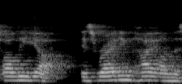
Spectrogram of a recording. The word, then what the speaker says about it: Aaliyah: what I am the brooklyn-born Detroit raised Aaliyah pronounced Aliya is Riding High on the success of her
